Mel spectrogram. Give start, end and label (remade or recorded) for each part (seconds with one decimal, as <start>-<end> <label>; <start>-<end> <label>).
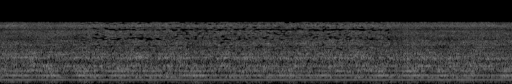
0.0-0.8 remade; 0.8-3.9 recorded; 3.9-5.1 remade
